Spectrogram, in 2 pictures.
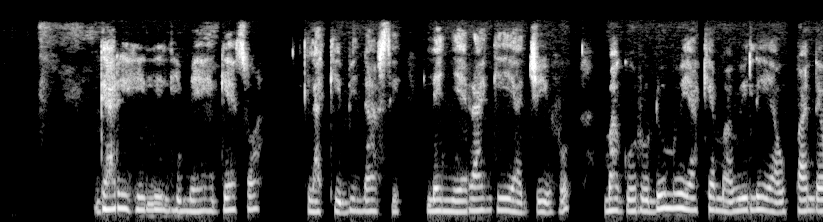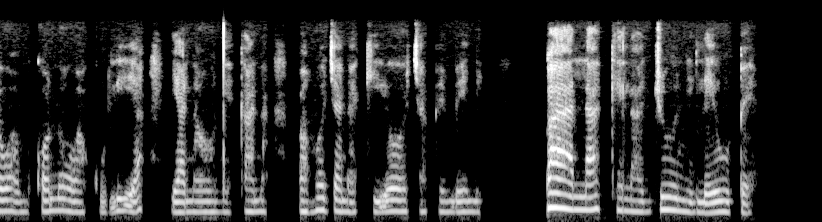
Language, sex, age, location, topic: Swahili, female, 36-49, Nairobi, finance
